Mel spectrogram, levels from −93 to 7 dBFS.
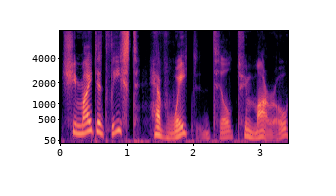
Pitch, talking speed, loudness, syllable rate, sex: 130 Hz, 160 wpm, -21 LUFS, 3.5 syllables/s, male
